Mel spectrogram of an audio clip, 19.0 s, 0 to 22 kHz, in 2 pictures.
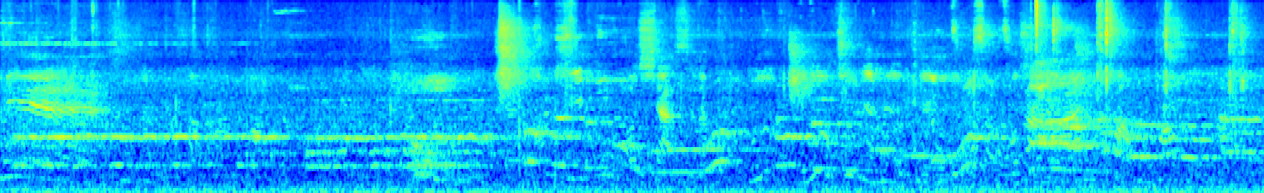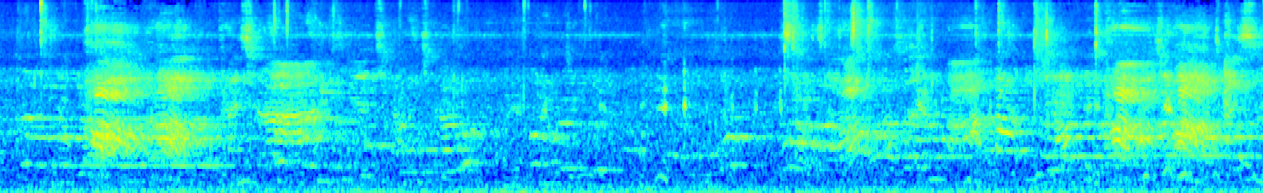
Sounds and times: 6.9s Group of elderly people doing aerobics 18.9s

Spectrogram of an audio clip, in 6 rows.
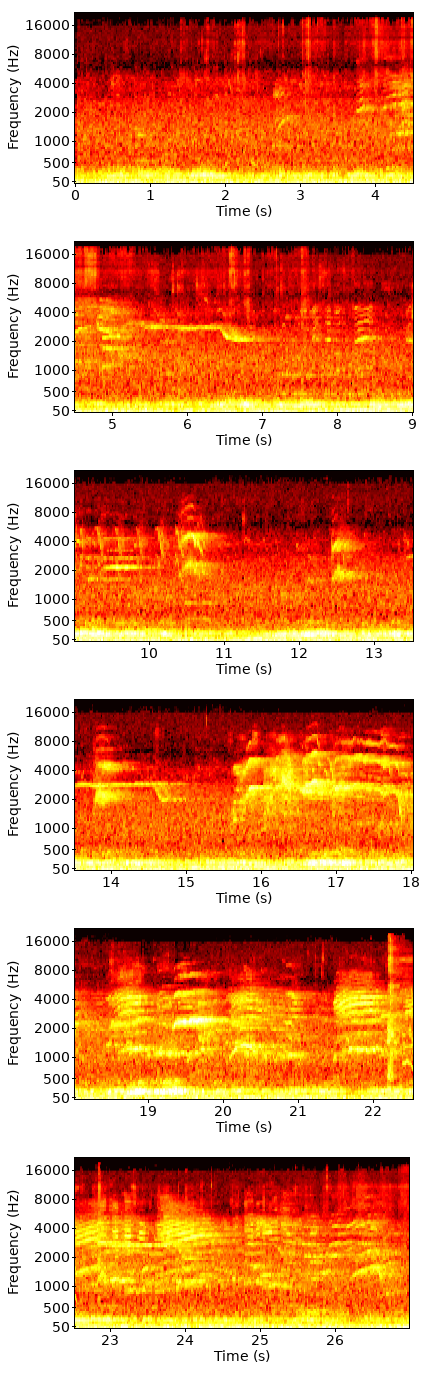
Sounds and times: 0.8s Children playing 10.9s
0.8s people wandering 9.4s
15.0s Children playing 26.9s
20.6s people wandering 26.9s

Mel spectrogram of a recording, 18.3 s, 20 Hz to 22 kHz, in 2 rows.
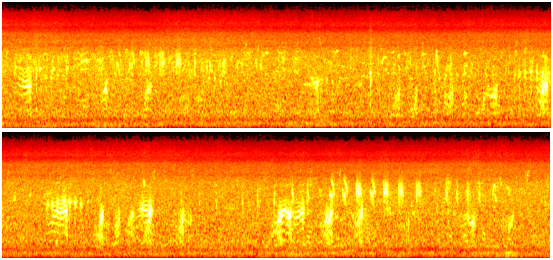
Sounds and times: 0.1s frogs 18.2s

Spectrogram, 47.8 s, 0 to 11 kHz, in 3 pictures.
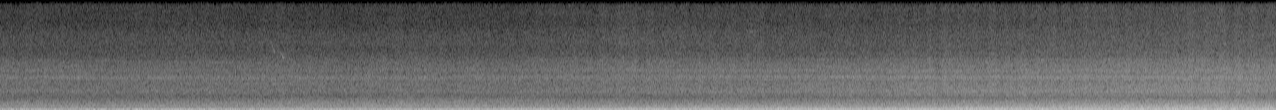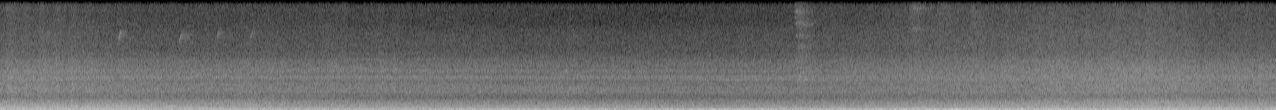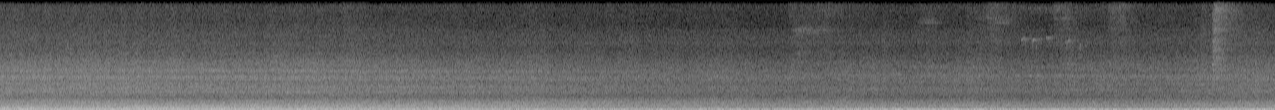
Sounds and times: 0.0s freight train passing in the woods 47.8s

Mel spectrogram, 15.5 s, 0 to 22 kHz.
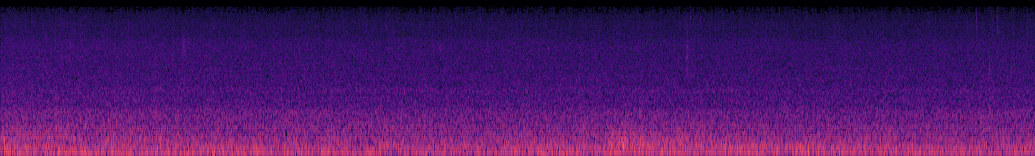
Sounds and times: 0.0s Heavy rain 15.5s
8.8s distant thunderstorm 12.8s

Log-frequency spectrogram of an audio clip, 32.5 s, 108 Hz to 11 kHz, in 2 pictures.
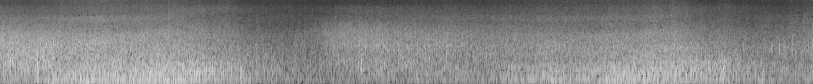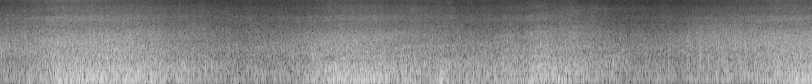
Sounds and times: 0.0s waves crashing 32.5s

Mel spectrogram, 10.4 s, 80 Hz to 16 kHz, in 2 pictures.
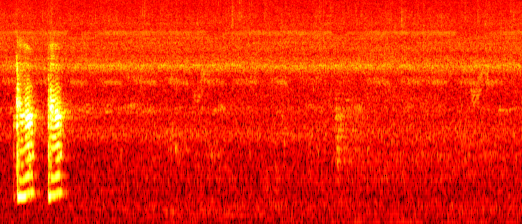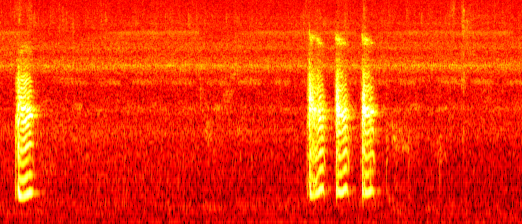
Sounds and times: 0.1s Frogs chirping 3.0s
4.2s Frogs chirping 9.8s

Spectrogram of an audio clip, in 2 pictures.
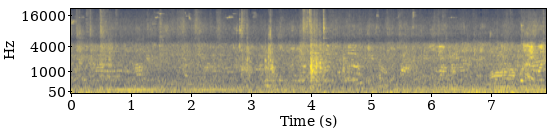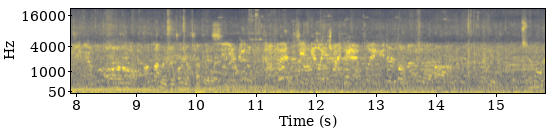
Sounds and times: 0.0s Walking in the night market 15.8s

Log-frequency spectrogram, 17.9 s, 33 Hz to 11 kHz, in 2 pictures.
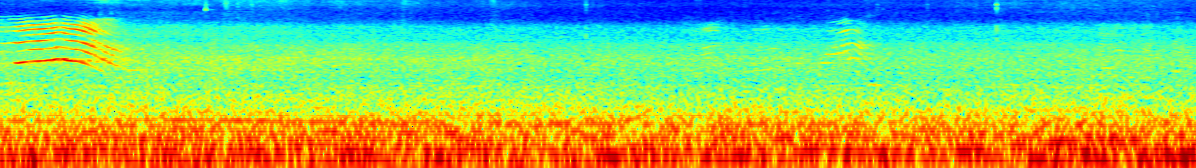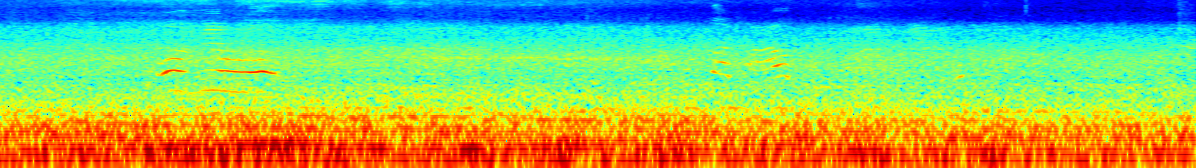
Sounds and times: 0.0s Child 1.1s
0.0s Traffic sound 17.9s
5.2s Child 6.7s
10.1s Child 11.3s
14.2s Child 15.4s

